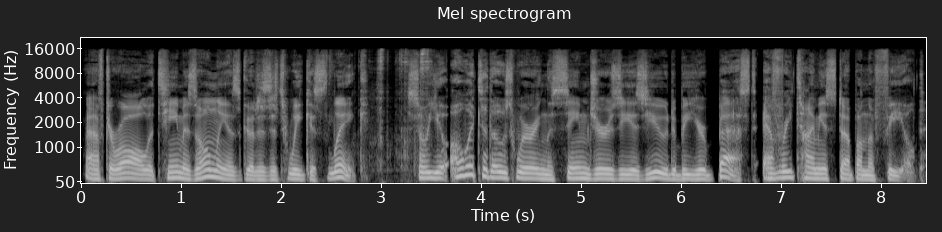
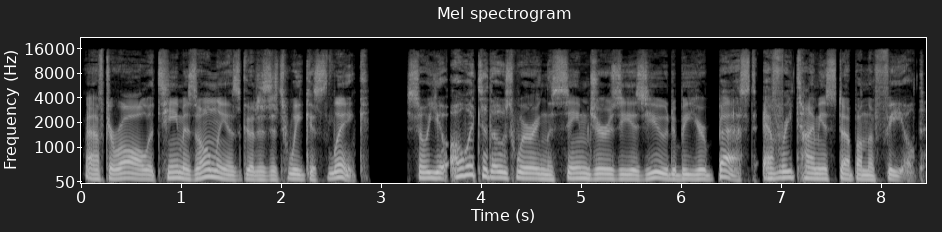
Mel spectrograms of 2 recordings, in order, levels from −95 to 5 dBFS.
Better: second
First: clattering dishes; noticeable; at 3 s; peak 9 dB below the speech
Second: none

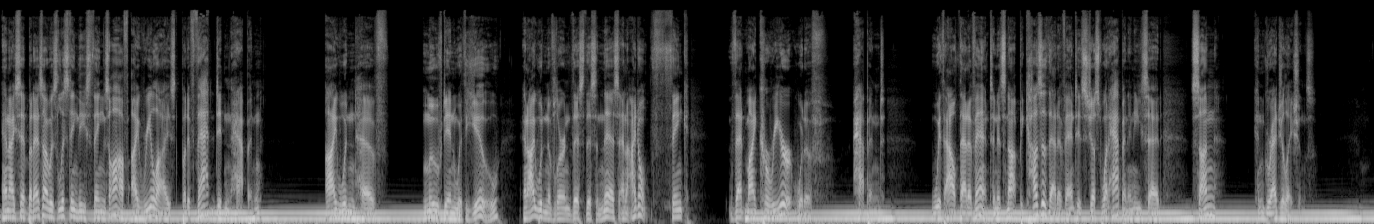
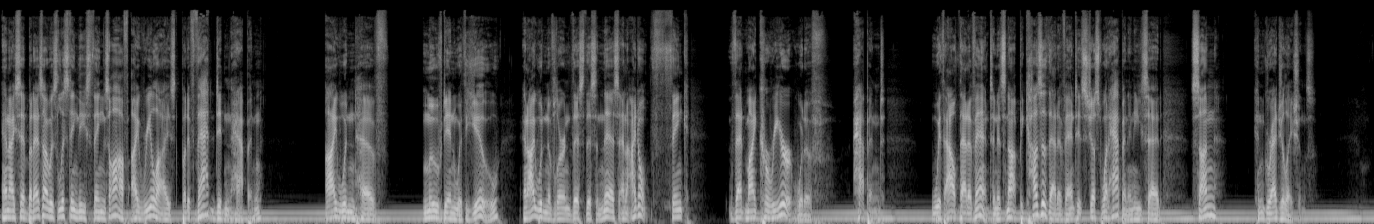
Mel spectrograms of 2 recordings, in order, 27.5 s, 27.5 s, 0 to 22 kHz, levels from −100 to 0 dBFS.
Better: second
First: low rumble; loud; until 9 s and from 15 s on; 10 dB below the speech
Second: low rumble; faint; until 9 s and from 15 s on; 25 dB below the speech

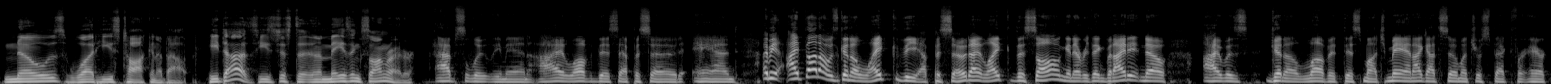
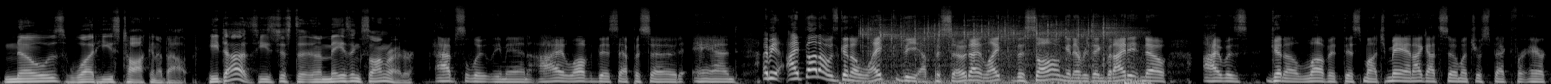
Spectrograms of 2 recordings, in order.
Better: first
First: none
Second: keyboard typing; noticeable; from 8.5 to 12 s; peak 6 dB below the speech

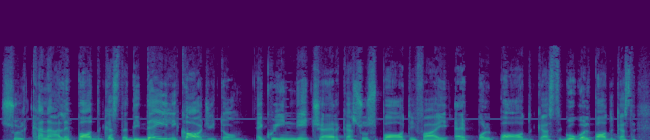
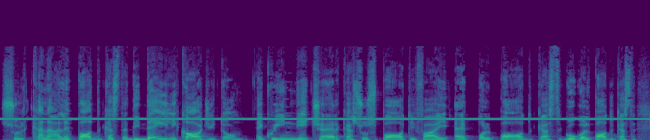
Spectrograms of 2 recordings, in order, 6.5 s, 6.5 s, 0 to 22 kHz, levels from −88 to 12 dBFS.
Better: first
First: high-pitched whine; faint; throughout; 3.5 kHz, 35 dB below the speech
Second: high-pitched whine; loud; throughout; 3.5 kHz, 7 dB below the speech

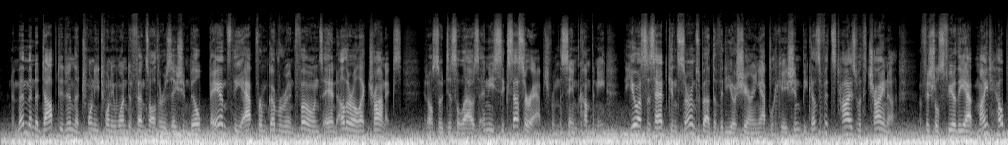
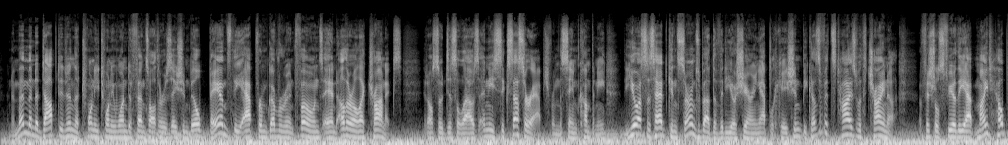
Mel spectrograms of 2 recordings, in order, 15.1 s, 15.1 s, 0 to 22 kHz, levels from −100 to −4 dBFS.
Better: second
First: low rumble; loud; throughout; 7 dB below the speech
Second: low rumble; faint; throughout; 20 dB below the speech

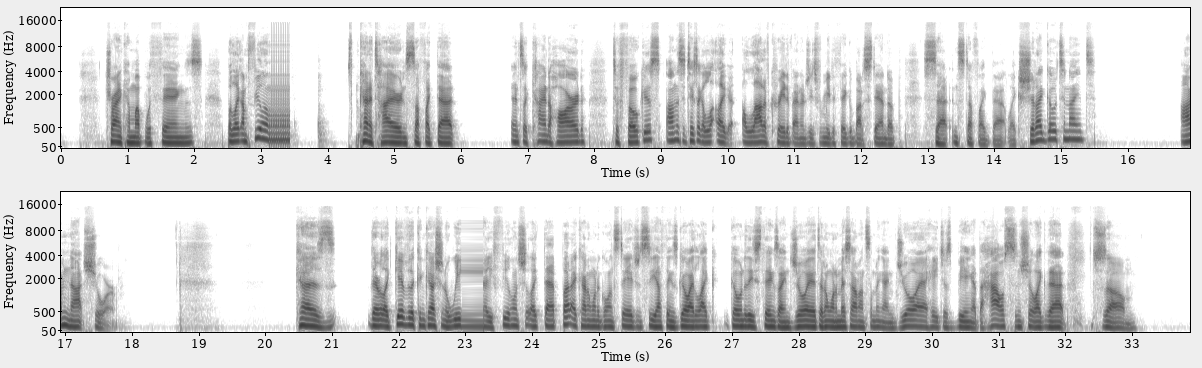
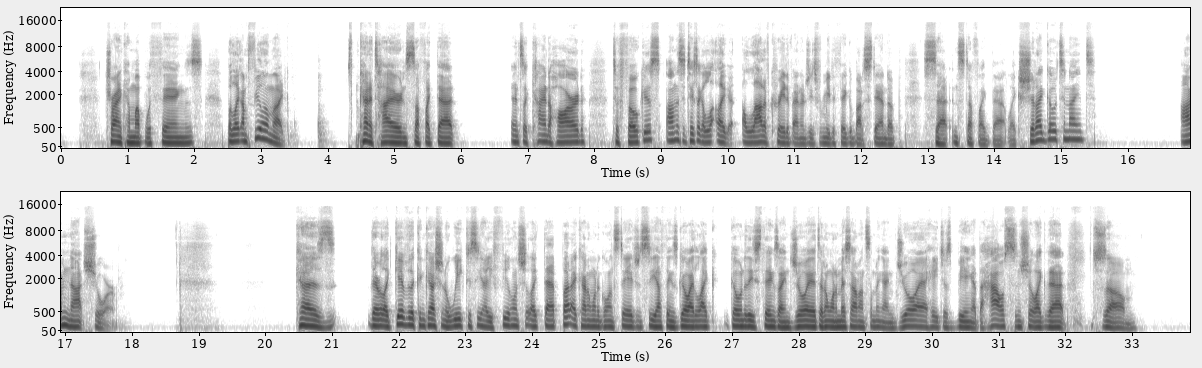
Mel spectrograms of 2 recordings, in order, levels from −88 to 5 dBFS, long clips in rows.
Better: second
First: audio freezing; at 3 s and at 23 s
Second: none

